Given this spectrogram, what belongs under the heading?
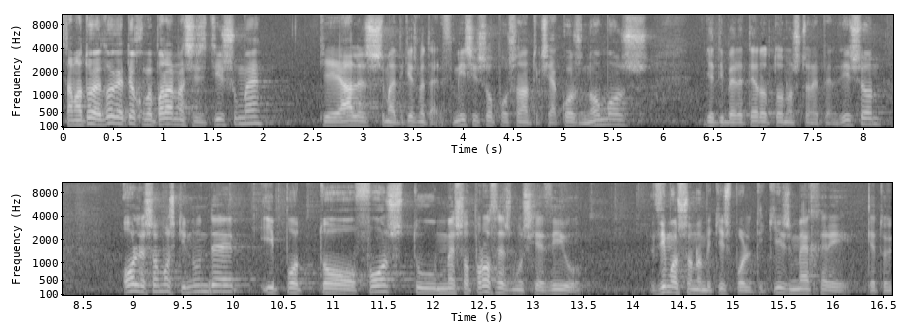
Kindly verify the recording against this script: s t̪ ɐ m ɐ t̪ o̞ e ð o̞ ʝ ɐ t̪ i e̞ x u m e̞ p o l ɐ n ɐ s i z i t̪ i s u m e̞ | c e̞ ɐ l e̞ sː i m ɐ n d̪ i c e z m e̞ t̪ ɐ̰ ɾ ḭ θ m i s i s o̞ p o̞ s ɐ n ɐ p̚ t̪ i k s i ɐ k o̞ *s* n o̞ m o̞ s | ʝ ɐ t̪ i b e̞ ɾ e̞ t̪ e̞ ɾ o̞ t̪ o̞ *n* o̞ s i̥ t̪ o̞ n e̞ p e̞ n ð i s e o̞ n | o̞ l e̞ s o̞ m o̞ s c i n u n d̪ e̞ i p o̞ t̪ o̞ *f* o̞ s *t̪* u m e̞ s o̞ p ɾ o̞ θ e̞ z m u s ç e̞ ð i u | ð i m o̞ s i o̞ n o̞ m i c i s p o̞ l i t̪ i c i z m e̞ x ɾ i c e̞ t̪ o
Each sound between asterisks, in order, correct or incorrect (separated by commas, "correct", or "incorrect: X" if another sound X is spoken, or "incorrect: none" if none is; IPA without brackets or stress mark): incorrect: z, correct, correct, correct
